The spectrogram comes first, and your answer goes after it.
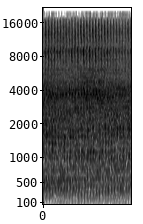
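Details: Range Rover Evoque 2.0L petrol turbo, stolen and recovered with damaged wiring, no-start fixed by replacing a fuse: a steady, even idle with a smooth, unbroken hum and no knocks or misses. Normal idle.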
